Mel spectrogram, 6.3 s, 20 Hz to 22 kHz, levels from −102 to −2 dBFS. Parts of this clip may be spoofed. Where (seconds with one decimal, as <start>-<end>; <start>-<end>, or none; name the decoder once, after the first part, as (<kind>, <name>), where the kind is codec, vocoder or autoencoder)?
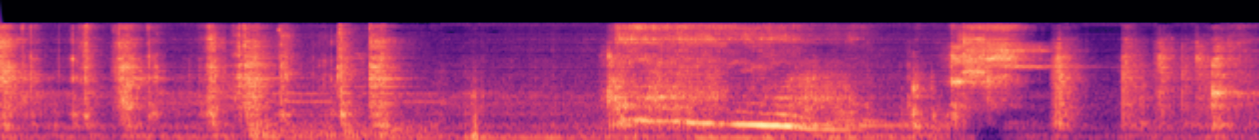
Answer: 0.0-1.2 (codec, HILCodec); 2.2-6.3

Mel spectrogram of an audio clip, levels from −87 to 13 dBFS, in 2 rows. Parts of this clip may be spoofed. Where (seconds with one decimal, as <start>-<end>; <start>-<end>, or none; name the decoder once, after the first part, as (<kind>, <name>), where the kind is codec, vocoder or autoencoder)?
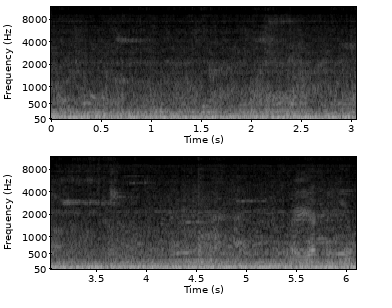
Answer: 0.0-3.7 (codec, HILCodec)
